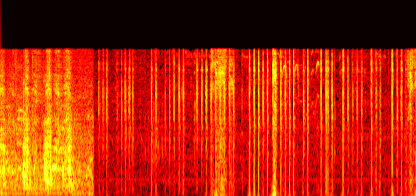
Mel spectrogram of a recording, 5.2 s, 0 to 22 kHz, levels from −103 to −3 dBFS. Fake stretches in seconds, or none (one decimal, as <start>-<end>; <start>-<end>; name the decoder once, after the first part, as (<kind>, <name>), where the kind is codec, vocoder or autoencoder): 0.0-3.1 (vocoder, Vocos); 4.1-5.2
